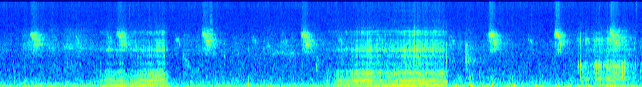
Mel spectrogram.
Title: snoring in la marina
